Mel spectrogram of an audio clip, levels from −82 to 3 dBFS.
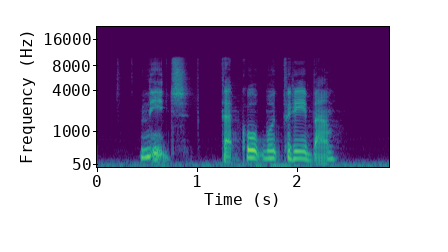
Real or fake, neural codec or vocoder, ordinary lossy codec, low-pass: fake; autoencoder, 22.05 kHz, a latent of 192 numbers a frame, VITS, trained on many speakers; none; 9.9 kHz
